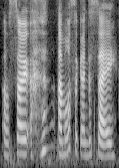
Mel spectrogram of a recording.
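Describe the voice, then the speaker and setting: A woman's voice: fairly high pitch, measured pace, sharp tone. A New Zealand woman, an astrologer, chatting casually in a vlog outdoors in a mountain forest while she walks, musing and searching for words. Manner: talking while walking over rough ground.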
